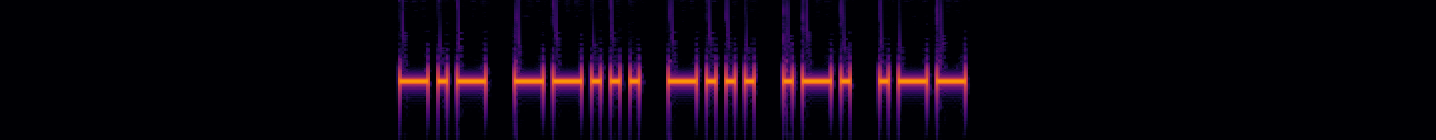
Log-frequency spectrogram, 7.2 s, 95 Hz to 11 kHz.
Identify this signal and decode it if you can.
Morse code, heard as a keyed tone, about 25 wpm, 700 Hz. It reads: K7BRW
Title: USA Call Signs - 5 Characters - Repeated 3x - 25wpm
